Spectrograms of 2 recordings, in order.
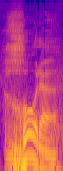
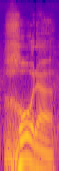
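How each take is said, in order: The two takes are said the same way.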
